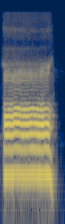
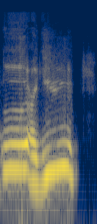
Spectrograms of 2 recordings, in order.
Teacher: So you can see near versus back and close versus open. So like, you know, a very open sound might be like ah, a very close sound might be like ooh or you. So that's close versus open.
